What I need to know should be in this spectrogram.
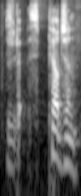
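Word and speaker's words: Spurgeon: texte que je vais lire de on le prononce Spurgon.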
